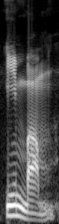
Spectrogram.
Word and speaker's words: embalm: এখানে আছে EMBALM, এল এর পরে এম আছে, তাহলে এল উচ্চারণ হবে না, কারণ যেহেতু এম এর পরে কোনো ভাওয়াল নেই, তাহলে ইমবাম, সুবাসিত করা।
